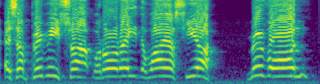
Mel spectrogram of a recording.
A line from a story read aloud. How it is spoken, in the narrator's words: I walked around 50 yards behind the car and yelled back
